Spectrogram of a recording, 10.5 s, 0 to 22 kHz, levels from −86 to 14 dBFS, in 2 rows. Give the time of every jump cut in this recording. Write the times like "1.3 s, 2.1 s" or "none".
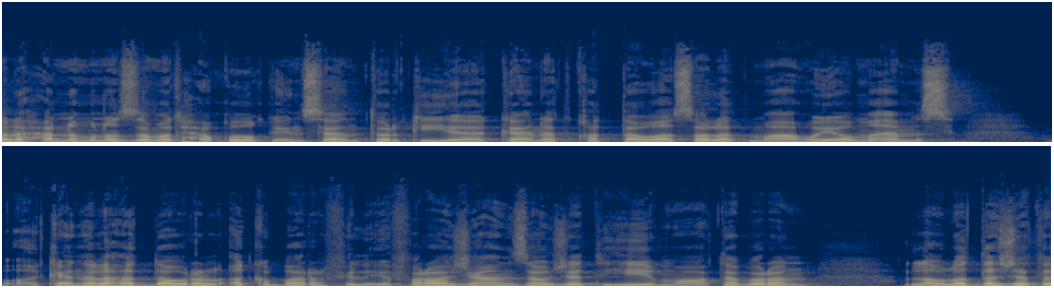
none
